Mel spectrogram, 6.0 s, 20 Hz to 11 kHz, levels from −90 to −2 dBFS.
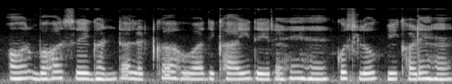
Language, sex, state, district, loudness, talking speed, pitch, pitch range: Hindi, female, Uttar Pradesh, Lucknow, -14 LUFS, 150 wpm, 225 Hz, 220-240 Hz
